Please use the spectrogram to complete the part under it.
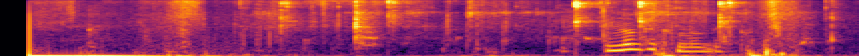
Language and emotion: Russian, neutral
